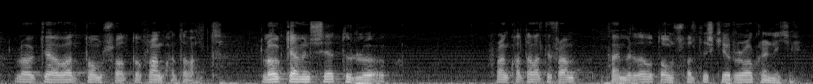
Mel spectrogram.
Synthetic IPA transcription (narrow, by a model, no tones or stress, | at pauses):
lœwcavalt̪ːowmsvalt̪ɔɣfɾamkʰant̪avalt̪lœːwcavɪnsɛːt̪ʏɾlœːx | fɾamkʰvant̪avalt̪ɪfɾam | faːjmɪɾðaɔt̪owmsvalt̪ɪscɛːɾʏɾaːwkɾejnːiɲcɪ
